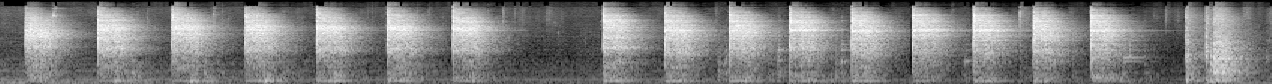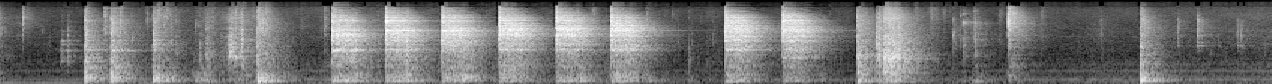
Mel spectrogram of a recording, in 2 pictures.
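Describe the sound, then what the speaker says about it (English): Repeated sharp metallic hammer taps on a Bosch alternator's front housing plate, in quick bursts of eight or so strikes, pausing briefly between sets, close and loud with no talking. "tapping on the front plate with a hammer"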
